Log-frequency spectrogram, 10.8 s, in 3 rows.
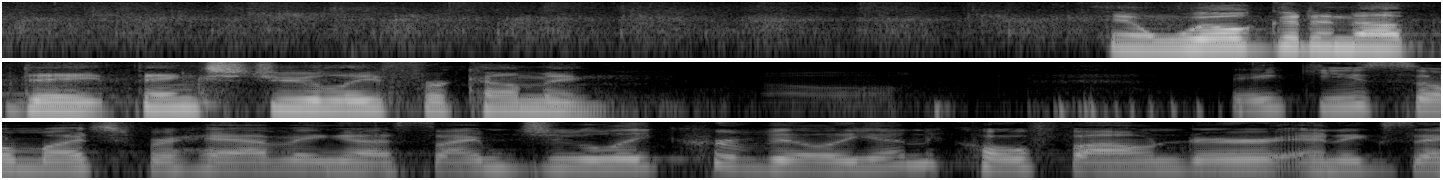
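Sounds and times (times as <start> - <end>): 
church congregation at the Mill Church applauding missionaries: 0.0 - 5.1
speech: 2.8 - 5.2, 6.7 - 10.7.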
